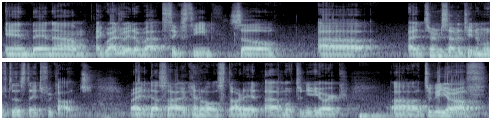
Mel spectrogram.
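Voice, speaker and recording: Man, 30s, lowish voice, easygoing and chatty, faint noise behind. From Ecuador. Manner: relaxed, loose, lots of "like" and "right?". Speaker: podcast guest, entrepreneur. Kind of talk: casual storytelling interview.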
